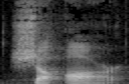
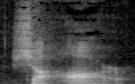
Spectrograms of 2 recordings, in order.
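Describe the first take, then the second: First: The word is said as two syllables. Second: The same.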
